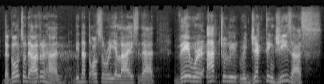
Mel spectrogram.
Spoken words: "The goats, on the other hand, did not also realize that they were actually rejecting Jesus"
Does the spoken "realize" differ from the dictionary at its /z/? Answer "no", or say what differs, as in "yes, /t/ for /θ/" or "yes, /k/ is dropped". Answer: yes, /s/ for /z/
